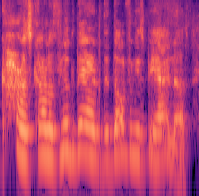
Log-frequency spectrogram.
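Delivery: high, eager shout of a name; excited calling out. Retold or imitated. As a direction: point it out before it's gone. Rescuer calls out about dolphin.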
